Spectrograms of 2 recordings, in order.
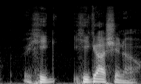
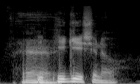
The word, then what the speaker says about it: Higashino: Higashino. I'm trying to, you mentioned my Japanese pronunciation last show. I'm trying to do the non-emphasis right. – syllables thing. – Right. – So, Miki Higashino. Higashino.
